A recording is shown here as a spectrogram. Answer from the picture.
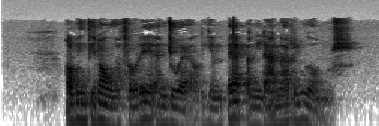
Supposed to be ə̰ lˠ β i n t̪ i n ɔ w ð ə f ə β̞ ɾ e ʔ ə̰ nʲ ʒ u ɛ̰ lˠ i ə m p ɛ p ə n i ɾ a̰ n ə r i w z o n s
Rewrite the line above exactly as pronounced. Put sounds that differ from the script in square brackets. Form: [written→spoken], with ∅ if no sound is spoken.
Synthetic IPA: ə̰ lˠ β i n t̪ i n ɔ w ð ə f ə β̞ ɾ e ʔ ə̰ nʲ ʒ u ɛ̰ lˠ i ə m p ɛ p ə n i ɾ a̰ n ə r i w [z→ð] o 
